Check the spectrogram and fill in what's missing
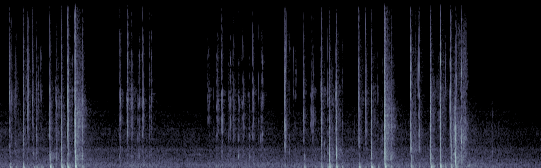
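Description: Someone types initials on a computer keyboard, producing close, crisp key clicks in irregular bursts separated by brief pauses, with no voices.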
